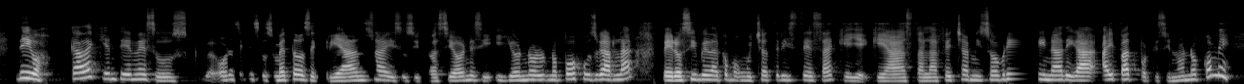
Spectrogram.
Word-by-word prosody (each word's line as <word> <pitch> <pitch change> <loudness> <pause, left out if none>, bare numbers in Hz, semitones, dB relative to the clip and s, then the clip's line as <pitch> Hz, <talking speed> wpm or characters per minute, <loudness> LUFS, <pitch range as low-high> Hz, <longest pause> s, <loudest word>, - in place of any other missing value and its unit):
digo, 275 -6 +5 0.2
cada 280 +7 +4
quien 255 -6 -3
tiene 235 0 +1
sus 170 -5 -4 0.2
ahora 195 +3 -2
sí 230 - -16
que 230 -1 -14
sus 195 -3 -9
métodos 200 +2 +2
de 185 - -3
crianza 190 +5 0
y 175 - -3
sus 165 0 -11
situaciones, 180 +6 -2
y 165 0 -6
y 190 -2 -6
yo 195 +1 +2
no 210 +1 +2
no 205 -1 -2
puedo 245 +2 +4
juzgarla, 230 0 +2 0.3
pero 190 0 +7
sí 230 +4 -1
me 220 0 +3
da 210 - +2
como 200 -3 -4
mucha 185 +2 -3
tristeza 200 0 -4
que 170 -5 -5
que 160 -1 -3
hasta 160 +1 -1
la 165 0 0
fecha 195 +5 -3
mi 200 -1 -1
sobrina 225 +1 -1
diga: 195 -2 +4
"iPad", 230 +1 +3
porque, 175 -2 -10
si 160 0 -11
no, 180 +3 -2
no 225 +2 -1
come, 360 - +2
200 Hz, 205 wpm, -23 LUFS, 185-230 Hz, 0.3 s, pero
